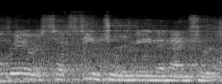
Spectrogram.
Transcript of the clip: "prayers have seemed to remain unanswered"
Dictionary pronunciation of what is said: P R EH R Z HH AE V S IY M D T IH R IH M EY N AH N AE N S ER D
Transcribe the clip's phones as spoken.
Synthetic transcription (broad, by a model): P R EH R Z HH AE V S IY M T IH R IH M EY N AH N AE N S ER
